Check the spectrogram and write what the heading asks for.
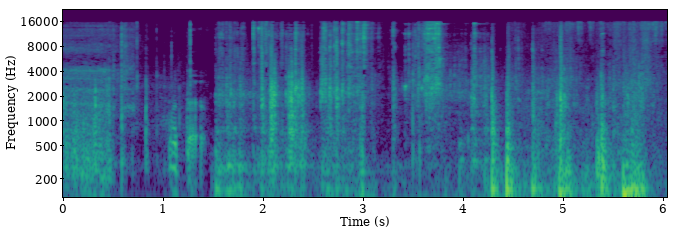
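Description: Irregular clattering and jingling handling noise, made of many quick clicks and rattles, with brief voice sounds mixed in.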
